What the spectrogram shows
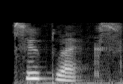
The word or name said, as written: suplex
